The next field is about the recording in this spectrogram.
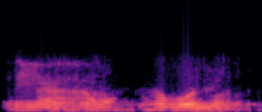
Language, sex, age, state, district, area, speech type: Odia, female, 45-60, Odisha, Angul, rural, conversation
